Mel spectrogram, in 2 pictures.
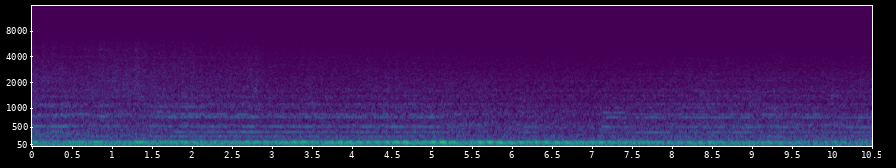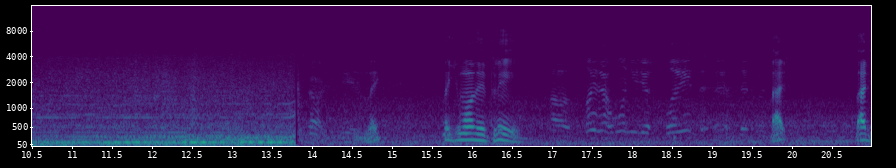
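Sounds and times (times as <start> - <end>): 
sustained droning whistle-like tone: 0.0 - 13.8
train running past with loud rumbling: 0.0 - 20.9
speech: 15.8 - 16.7, 19.8 - 20.0, 20.8 - 20.9.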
